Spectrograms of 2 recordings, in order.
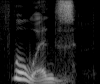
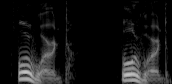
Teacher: In American English, forward. Forward, without the S at the end and pronouncing the R in the middle of the word.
